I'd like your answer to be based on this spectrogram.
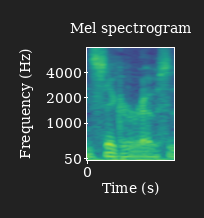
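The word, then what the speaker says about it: Sigur Rós: Cigarose is playing.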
